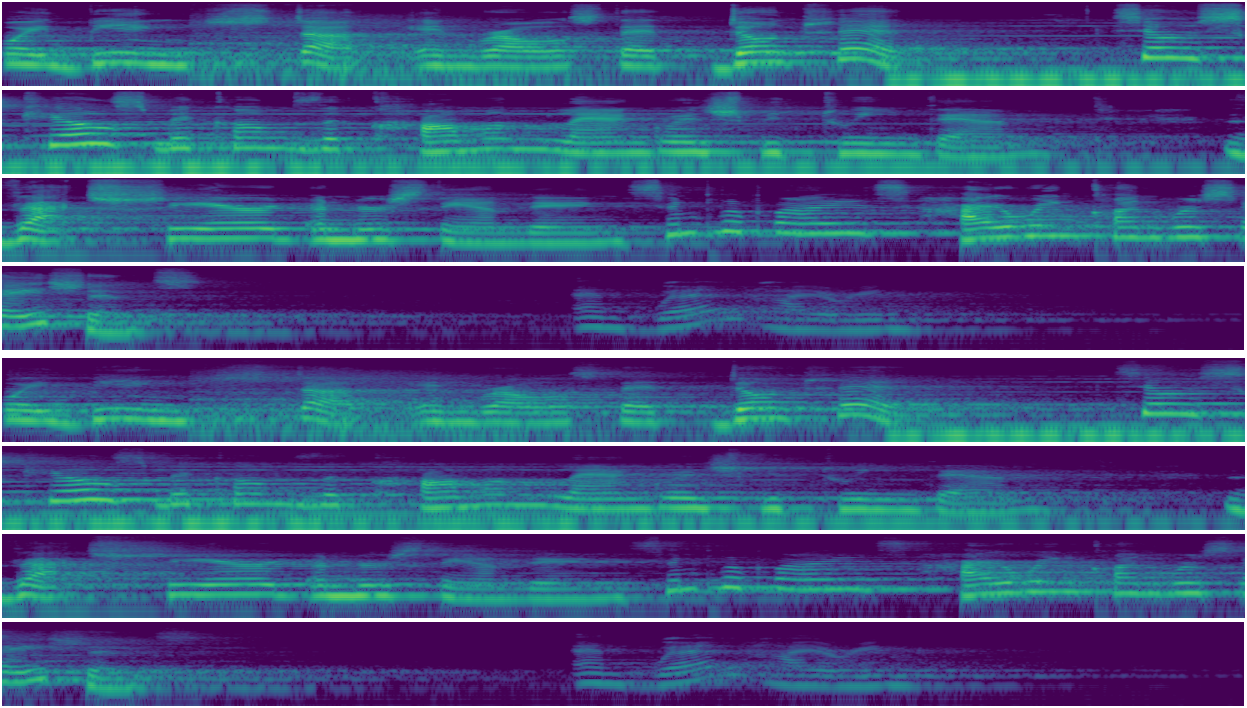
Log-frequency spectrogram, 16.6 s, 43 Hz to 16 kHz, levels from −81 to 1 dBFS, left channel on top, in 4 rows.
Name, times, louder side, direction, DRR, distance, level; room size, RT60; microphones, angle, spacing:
voice 1, 0.0-3.0 3.7-7.6 8.2-13.1, left 3 dB, 55° left, 12 dB, 0.9 m, -28 dB
sound 1, 0.6-2.6 2.9-7.2, left 1 dB, 10° left, 4.2 m, -48 dB
sound 2, 2.9-8.7, equal, 80° left, 4.7 m, -39 dB
voice 2, 14.3-15.5, right 1 dB, 10° right, 5 dB, 1.4 m, -46 dB
25.0 x 22.0 x 7.3 m, 2.6 s
head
